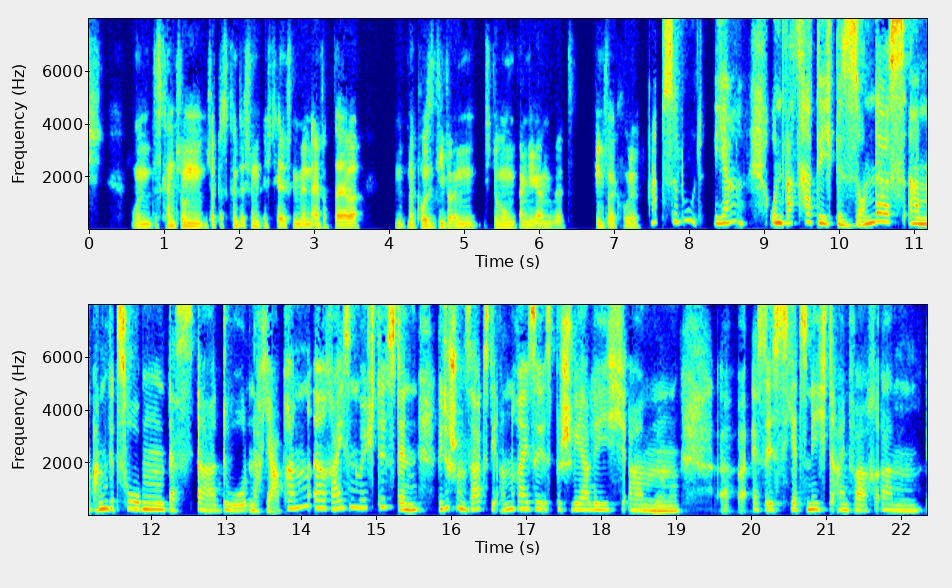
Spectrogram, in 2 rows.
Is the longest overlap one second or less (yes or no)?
yes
